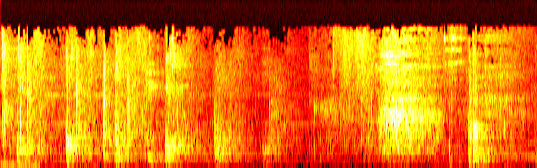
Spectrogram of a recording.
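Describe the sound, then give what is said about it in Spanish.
Footsteps of a man turning and walking away in a period adventure film scene: a few irregular, soft steps and taps, faint, over low background noise. “Arrogante da media vuelta y se marcha.”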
